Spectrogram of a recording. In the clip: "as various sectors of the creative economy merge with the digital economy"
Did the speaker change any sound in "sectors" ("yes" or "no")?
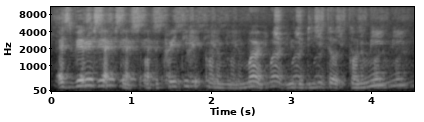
yes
